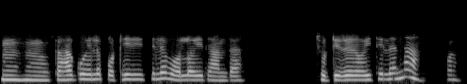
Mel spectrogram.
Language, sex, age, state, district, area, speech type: Odia, female, 45-60, Odisha, Sundergarh, rural, conversation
